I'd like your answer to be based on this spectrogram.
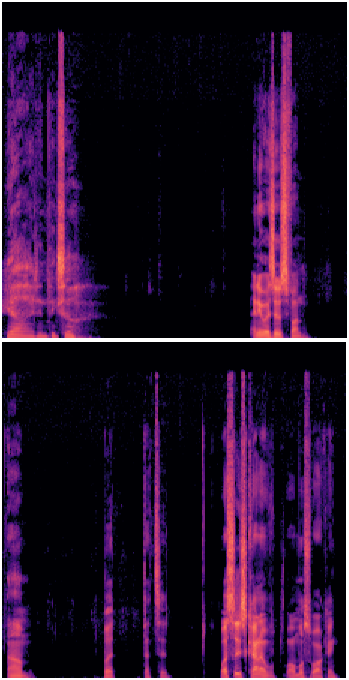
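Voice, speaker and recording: A young man chats loosely with his co-host, at an ordinary middle pitch. He ribs his friend and rambles through his week. The sound is close and dry, with no room in it. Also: measured pace, pauses often, darkish tone, no echo. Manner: joking, trash-talking, laid-back. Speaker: podcast co-host. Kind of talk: casual banter.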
